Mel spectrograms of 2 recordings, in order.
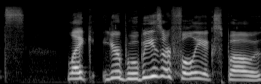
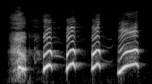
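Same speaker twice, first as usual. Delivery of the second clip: very high, loud laughing fit; shrieking laugh; 7 dB louder than usual. Real, not acted. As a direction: lose it completely laughing. Laughing hard at the story.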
